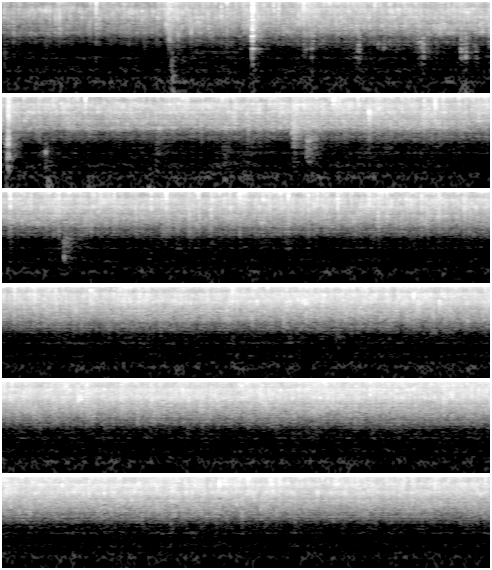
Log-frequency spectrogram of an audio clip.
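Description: Chopped onions frying in melted butter in a small skillet: a steady high sizzle with sharp pops and crackles in the first ten seconds. The sizzle grows a little louder as it goes.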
